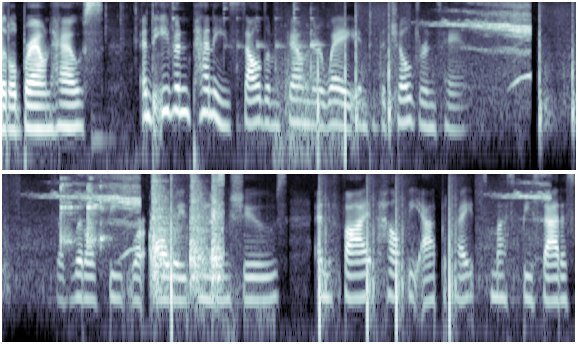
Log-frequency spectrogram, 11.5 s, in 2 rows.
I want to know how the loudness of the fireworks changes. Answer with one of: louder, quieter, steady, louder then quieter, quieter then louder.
steady.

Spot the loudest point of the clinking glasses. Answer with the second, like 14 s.
8 s.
